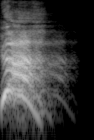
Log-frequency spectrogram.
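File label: soldier voice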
